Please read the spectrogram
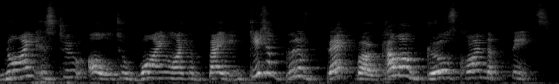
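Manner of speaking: loud, firm telling-off; scolding father. A narrator's reading. Father scolding his daughters to climb the fence, loud and firm. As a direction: push the kids to stop being babies.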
